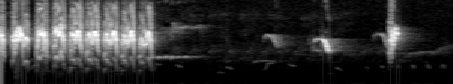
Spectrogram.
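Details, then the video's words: ['Crimson sunbird (sogon) in lively full song, used to challenge rivals and lure or tutor other sogon: a fast, even burst of high, buzzy trilled notes for one second, followed by a few thin, sharp chirps.'] "Sogon Gacor MEMANGGIL LAWAN, suara burung sogon untuk pancingan masteran sogon manapun jadi gacor"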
